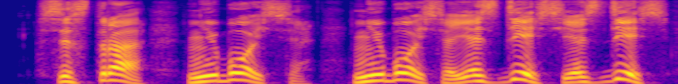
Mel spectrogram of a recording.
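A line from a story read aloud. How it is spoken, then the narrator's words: Shout. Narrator (Russian): крикнул он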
